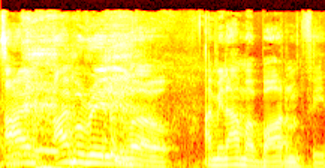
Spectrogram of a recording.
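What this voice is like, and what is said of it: Impression of a friend's voice. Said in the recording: “your best Rory impression yet, to be fair... That was pretty good.”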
